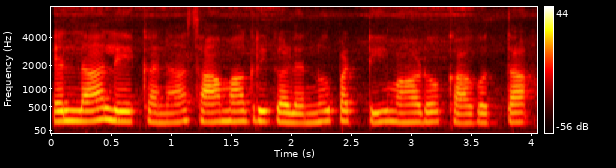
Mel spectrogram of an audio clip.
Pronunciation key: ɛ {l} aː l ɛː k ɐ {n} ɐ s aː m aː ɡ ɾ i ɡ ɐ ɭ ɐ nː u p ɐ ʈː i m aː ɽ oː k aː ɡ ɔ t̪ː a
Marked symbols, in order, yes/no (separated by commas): no, yes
